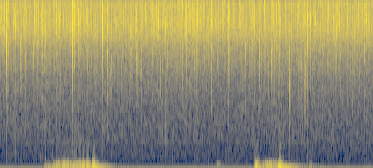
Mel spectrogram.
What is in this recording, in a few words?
Unknown sp Growl Thump; Sand Island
